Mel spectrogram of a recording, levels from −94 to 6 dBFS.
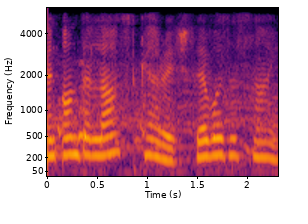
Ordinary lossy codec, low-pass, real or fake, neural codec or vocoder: AAC, 24 kbps; 5.4 kHz; real; none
